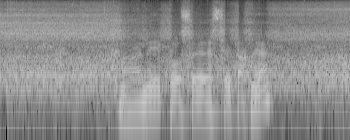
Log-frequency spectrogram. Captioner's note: printer machine sound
